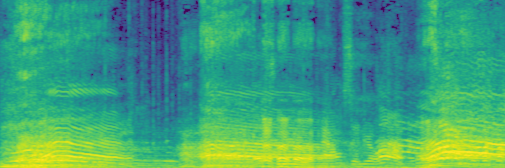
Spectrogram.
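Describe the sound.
Several people doing the lion laughter of laughter yoga let out loud, growling lion-like roars in three long overlapping bursts, their voices sweeping up and down in pitch, with short dips in loudness between the bursts.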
